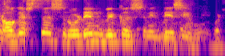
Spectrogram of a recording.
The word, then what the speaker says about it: Rodin: August Rodin. That I pronounced properly because French.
